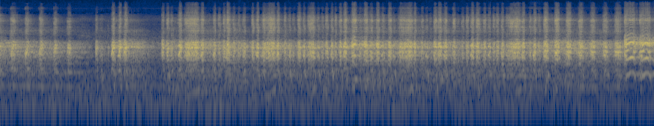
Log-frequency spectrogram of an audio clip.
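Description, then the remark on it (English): A competition duck call blown in rapid, continuous bursts of high, raspy quacking notes, loud, running almost nonstop with brief pauses between sequences, going from a power chatter into high duck notes. “That's that high duck right there.”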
